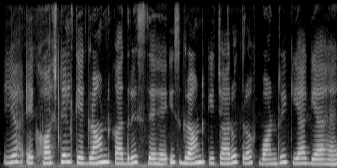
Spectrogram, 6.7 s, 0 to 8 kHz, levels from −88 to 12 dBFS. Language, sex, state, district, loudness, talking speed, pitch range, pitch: Hindi, female, Jharkhand, Palamu, -14 LUFS, 150 wpm, 240-290 Hz, 255 Hz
